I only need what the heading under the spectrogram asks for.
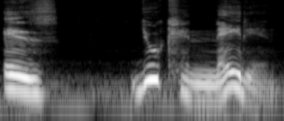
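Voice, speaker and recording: A man co-hosting a casual music review chat, animated and profane, acting out his own reactions. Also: medium pitch, extremely slow, slightly rough, no room sound. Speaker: co-host of a music review show.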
